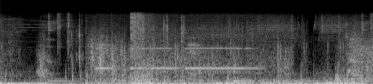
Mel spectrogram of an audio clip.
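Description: An electric weapon crackles and hums as it fires.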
